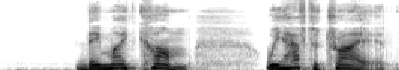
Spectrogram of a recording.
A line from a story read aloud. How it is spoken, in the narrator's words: Leandro pleaded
